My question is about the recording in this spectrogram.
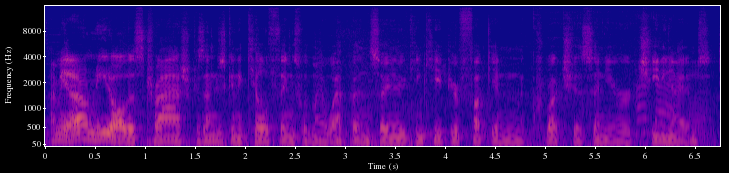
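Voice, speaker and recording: A man of medium pitch talks a little fast with fairly even intonation as he plays a video game on a live stream. His first language is Japanese, and his casual, rambling commentary mixes occasional swearing with viewer questions he reads aloud from chat.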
